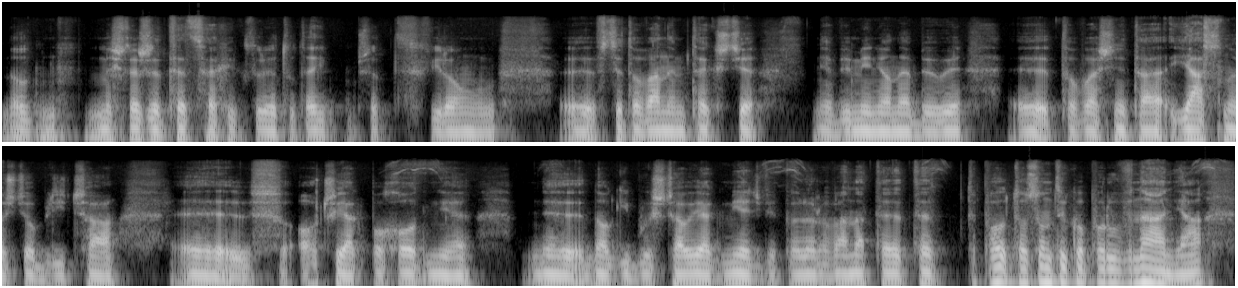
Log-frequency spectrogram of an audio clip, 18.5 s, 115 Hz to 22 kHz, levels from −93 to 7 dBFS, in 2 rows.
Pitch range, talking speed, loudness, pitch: 85-95 Hz, 105 wpm, -20 LUFS, 90 Hz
